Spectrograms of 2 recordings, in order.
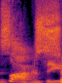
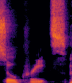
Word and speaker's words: Socrates: You're like a modern Socrates. – Sir, it's pronounced Socrates. – Socrates, my bad.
